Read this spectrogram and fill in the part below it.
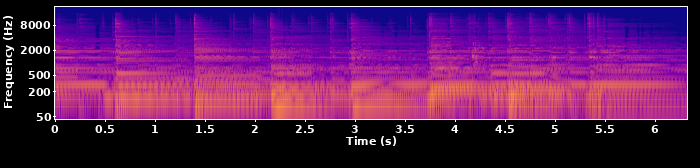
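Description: Acoustic guitar strums a series of ringing chords walking downward from a D shape, played clearly and alone at a moderate pace, as backing for the Irish tune The Maid Behind The Bar.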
